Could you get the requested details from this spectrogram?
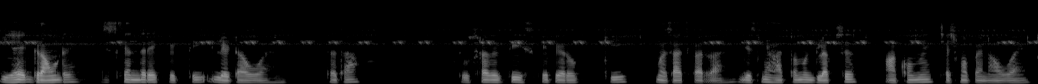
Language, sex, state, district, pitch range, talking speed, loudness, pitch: Hindi, male, Bihar, Purnia, 95-110 Hz, 180 wpm, -38 LUFS, 105 Hz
